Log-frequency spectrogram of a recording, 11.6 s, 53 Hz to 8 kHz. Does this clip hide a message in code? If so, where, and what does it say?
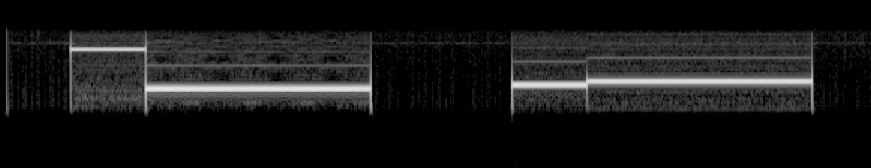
Yes: two-tone page from 0.9 to 10.8 s, heard as a one-second tone, then a three-second tone, about 1800 then 560 Hz, about 640 then 710 Hz.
